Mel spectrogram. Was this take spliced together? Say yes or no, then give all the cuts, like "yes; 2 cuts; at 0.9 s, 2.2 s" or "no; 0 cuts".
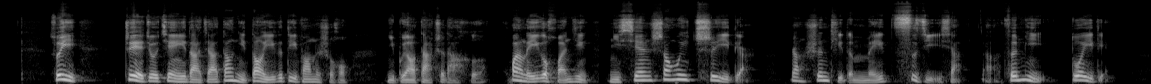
yes; 3 cuts; at 5.0 s, 6.0 s, 9.7 s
